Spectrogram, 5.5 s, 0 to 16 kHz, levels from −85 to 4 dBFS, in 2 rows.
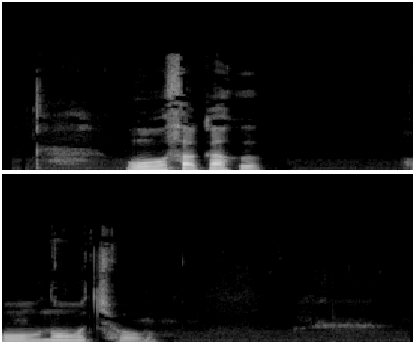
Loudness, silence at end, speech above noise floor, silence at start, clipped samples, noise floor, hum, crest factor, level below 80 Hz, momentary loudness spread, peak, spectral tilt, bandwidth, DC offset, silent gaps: -22 LUFS; 1.75 s; 52 dB; 0.85 s; under 0.1%; -72 dBFS; none; 24 dB; -68 dBFS; 14 LU; 0 dBFS; -6.5 dB/octave; 11.5 kHz; under 0.1%; none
